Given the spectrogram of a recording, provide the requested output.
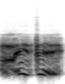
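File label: Serbian enemy detected mood med; speech; War Thunder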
